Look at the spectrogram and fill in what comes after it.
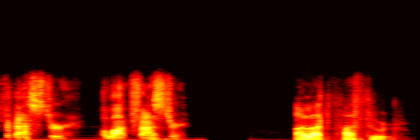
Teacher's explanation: you had rolled the r on faster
